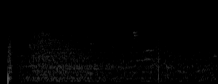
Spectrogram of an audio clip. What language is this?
Chinese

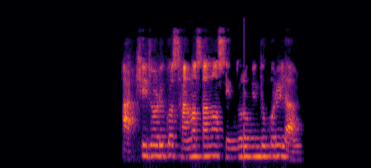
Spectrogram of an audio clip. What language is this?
Odia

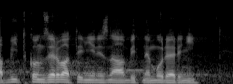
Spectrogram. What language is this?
Czech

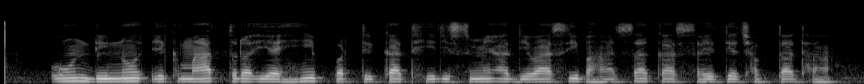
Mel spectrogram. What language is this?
Hindi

